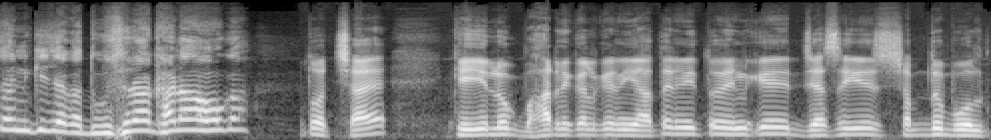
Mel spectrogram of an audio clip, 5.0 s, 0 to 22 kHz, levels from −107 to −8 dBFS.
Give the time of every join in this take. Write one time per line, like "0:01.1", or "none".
0:01.5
